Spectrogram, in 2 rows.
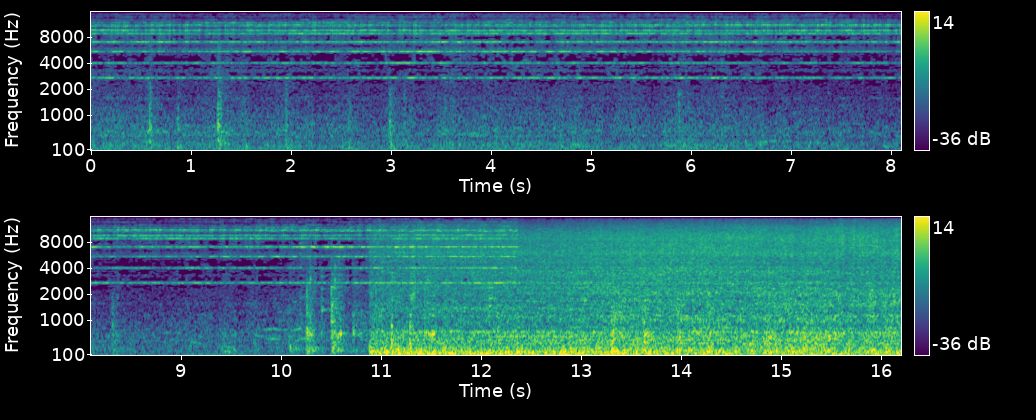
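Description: A steam locomotive, the Peppercorn A1 Pacific 60163 Tornado, sounds suddenly loud and close about eleven seconds in as a dense, steady rush of noise. Before that there is only quiet background with a few faint clicks and thin high steady tones.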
